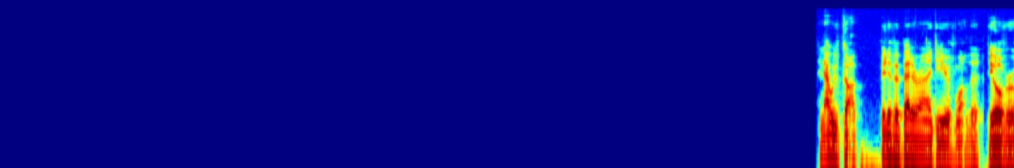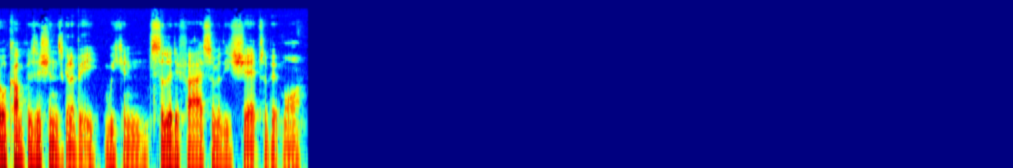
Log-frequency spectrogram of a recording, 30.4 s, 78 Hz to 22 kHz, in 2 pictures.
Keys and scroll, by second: 5.1 u, 11.1 j, 14.2 u, 22.1 ].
